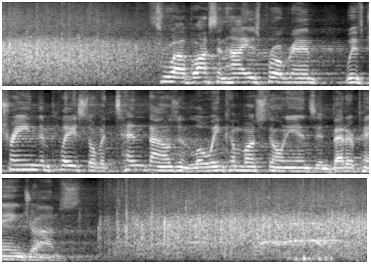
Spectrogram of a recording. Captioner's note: applause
